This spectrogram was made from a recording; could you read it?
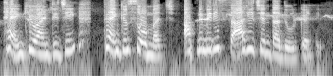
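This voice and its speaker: A woman voicing a polite young newlywed in an animated storybook tale, respectful, earnest and eager. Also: sits high, slow, a little hiss or hum, full character voice. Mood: eager, hopeful.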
